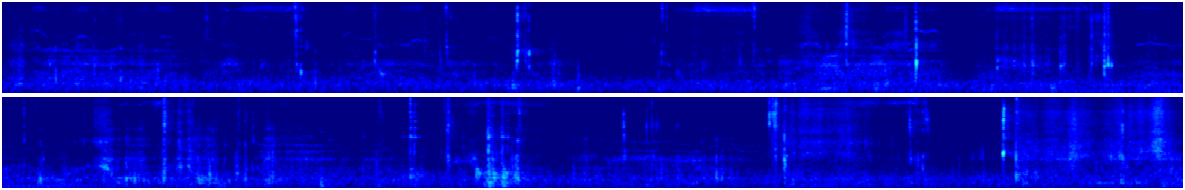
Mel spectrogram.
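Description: Close-up biting and chewing of a large chocolate-dipped meringue, with scattered small crunches and wet mouth clicks.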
